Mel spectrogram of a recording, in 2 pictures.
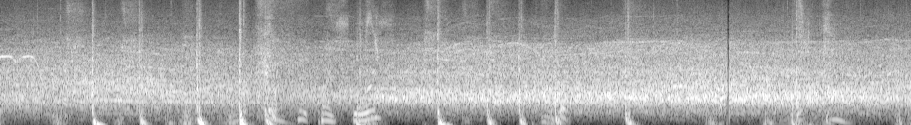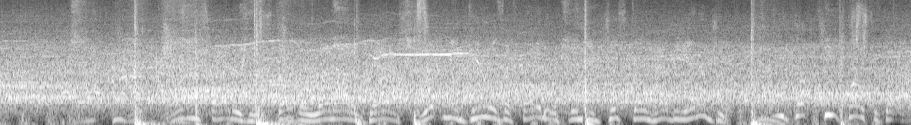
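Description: A crowd cheers and murmurs steadily throughout.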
